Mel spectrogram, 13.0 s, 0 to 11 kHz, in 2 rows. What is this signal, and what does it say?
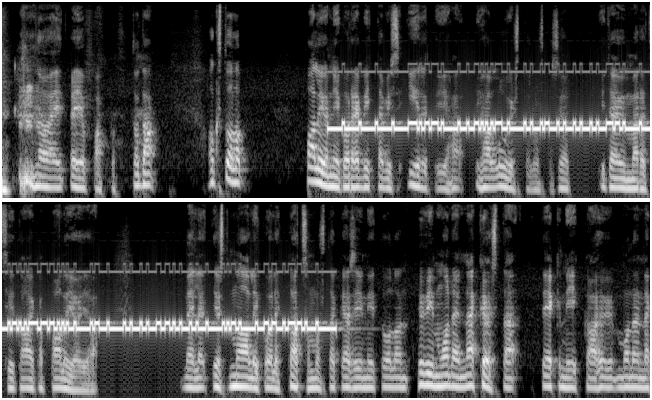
RTTY (45.45 baud, 170 Hz shift), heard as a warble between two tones, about 1280 Hz centre, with speech in Finnish. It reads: QRZ? DE YB8SUC K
